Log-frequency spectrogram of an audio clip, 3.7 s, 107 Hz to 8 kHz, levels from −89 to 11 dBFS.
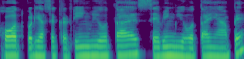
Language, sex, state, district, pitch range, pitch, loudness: Hindi, male, Bihar, Saran, 130-140 Hz, 135 Hz, -20 LUFS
